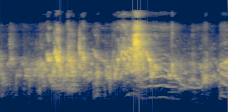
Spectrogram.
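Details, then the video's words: Pet budgerigar flock: a short, loud stretch of squawking chatter and rasping warble with a high squeak in the middle, birds overlapping throughout. "Most Beautiful Budgie songs Ever: Budgies singing and chirping"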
